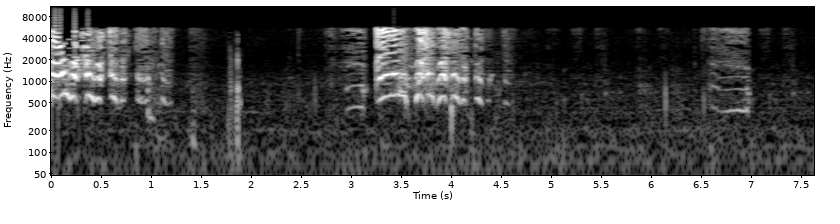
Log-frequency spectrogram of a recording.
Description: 장르 효과음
